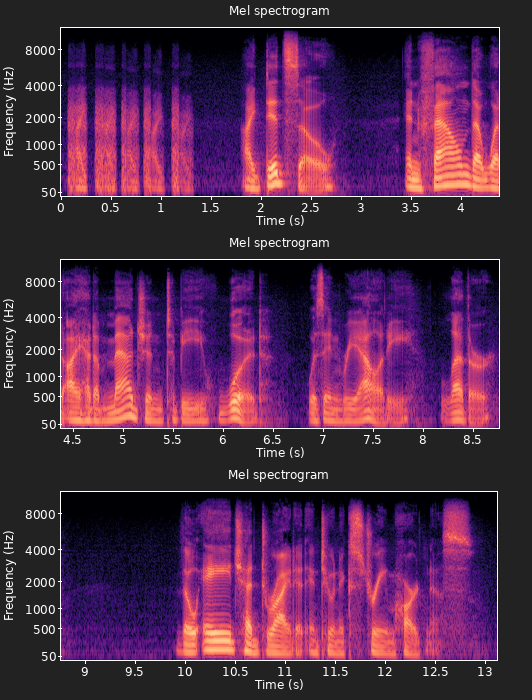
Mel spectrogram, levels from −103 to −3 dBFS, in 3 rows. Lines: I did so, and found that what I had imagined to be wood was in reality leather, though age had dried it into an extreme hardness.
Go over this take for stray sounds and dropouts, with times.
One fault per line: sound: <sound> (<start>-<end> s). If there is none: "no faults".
sound: laugh (0.1-1.3 s)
